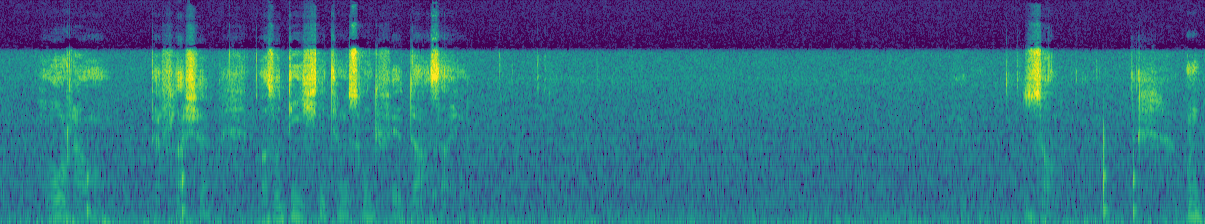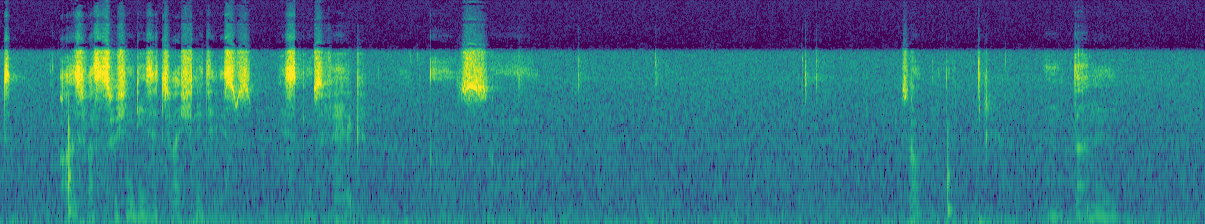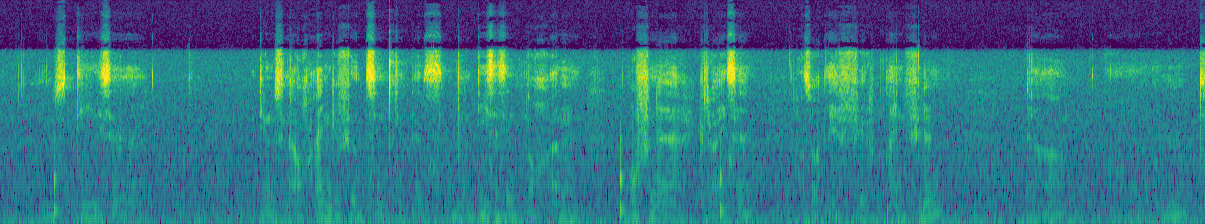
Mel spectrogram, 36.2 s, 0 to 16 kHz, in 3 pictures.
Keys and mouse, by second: 16.2 a, 29.1-32.4 middle drag, 32.4 f, 34.9 a.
